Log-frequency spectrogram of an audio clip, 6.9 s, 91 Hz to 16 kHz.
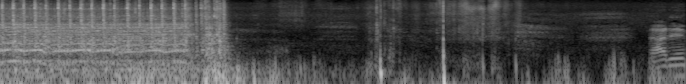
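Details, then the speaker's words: Massey Ferguson 200 crawler loader, three-cylinder Perkins diesel, new battery, cranked at starter solenoid with ether; about two seconds of steady cranking near three turns a second, no firing at all: cranks but will not start. "not any sound at all with ether so I'm going to be thinking about this one for a while"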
